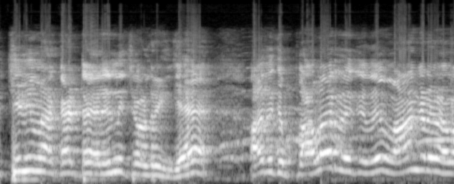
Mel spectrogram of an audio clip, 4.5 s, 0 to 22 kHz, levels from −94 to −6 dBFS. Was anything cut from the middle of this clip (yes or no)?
no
